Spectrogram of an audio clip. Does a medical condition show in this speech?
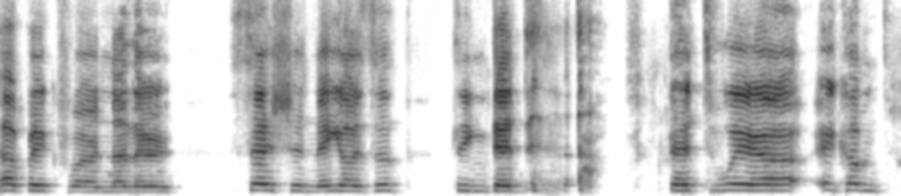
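Yes: cerebral palsy.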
